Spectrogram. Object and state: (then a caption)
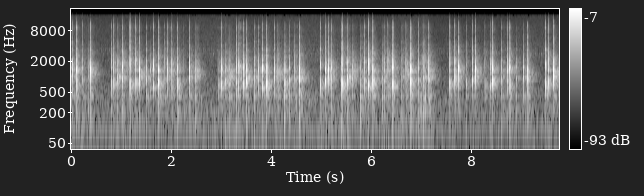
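Cardboard box. A small, hollow, white printed cardboard cream box held on a towel is tapped with long painted fingernails. Quick bursts of dry, clicky taps come in rapid runs separated by short pauses. The taps are short and light with almost no ring.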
